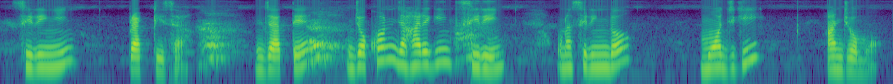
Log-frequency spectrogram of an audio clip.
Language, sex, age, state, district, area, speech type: Santali, female, 30-45, West Bengal, Birbhum, rural, spontaneous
